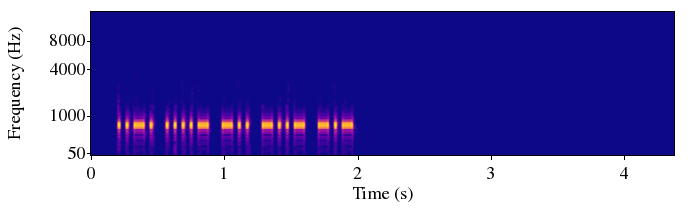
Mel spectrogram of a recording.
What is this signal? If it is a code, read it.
Morse code, heard as a keyed tone, about 37 wpm, 700 Hz. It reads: F4DXK
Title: DXCC-100 Call Signs - 5 Characters - Repeated 2x - 40wpm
